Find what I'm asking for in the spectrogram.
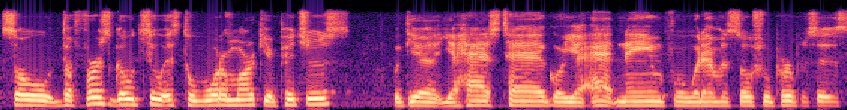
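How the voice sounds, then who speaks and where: In an American accent, a man talks with a plain, everyday voice. His pace is fairly slow, and his pitch variation is ordinary. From New Jersey. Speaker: artist. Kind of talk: interview. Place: home room. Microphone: video call.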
